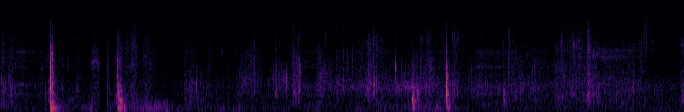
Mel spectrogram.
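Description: Footsteps on gravel with a few door thunks from a GMC Canyon pickup, the sharpest two about one and two seconds in. Lighter clicks come from the door handle and latch about six to seven seconds in.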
